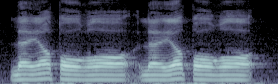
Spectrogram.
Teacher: الطاء هني ساكنة قبلها فتح في مرتبة أدنى من الغين المفتوحة اللي بعدها ألف، فتكون الغين أقوى منها في التفخيم، فنقول لا يطغى، لا يطغى، مع أن أقوى الحروف الطاء.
